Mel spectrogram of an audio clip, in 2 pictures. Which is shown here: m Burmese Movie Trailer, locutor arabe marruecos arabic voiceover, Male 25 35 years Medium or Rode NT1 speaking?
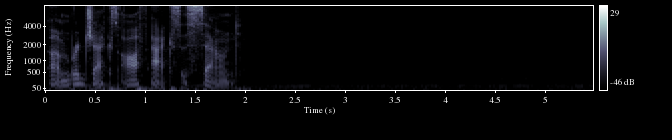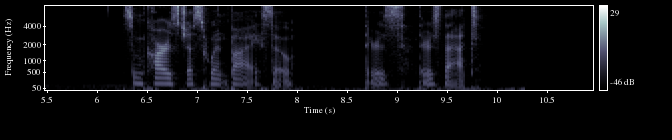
Rode NT1 speaking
